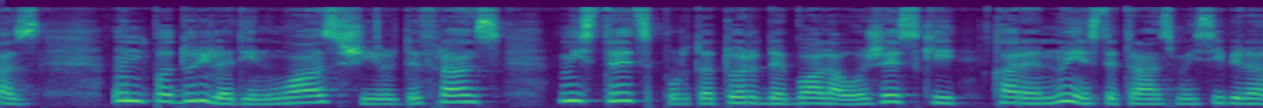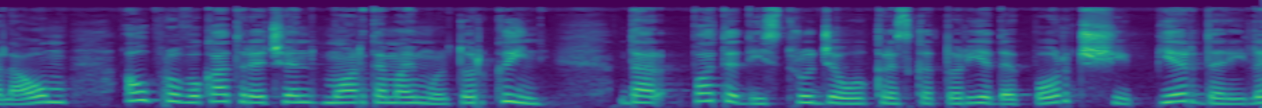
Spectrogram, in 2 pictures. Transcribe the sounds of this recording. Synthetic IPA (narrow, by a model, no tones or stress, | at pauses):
zɨnpəd̪uɾile̞d̪inwazʃiild̪e̞fɾansmist̪ɾe̞t̪sʲpurt̪ət̪o̞rʲd̪e̞boalaoʒe̞skʲikaɾe̞nuje̞st̪e̞t̪ɾansmisibiləlao̞mawpɾo̞vo̞kat̪re̞t͡ʃe̞nt̪moart̪eamajmult̪o̞rkɨjnʲd̪arpoat̪e̞d̪ist̪ɾud͡ʒe̞o̞kɾeskət̪o̞ɾije̞d̪e̞po̞rt͡ʃʃipje̞rd̪e̞ɾile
